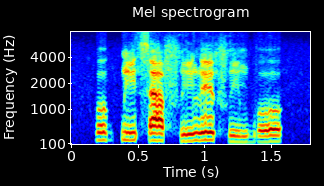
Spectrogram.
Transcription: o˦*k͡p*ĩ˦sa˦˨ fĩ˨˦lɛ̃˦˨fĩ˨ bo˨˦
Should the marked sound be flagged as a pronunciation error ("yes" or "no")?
no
